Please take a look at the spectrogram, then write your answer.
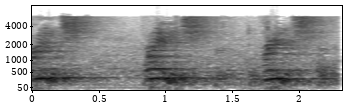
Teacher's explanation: you discover that CH is what is a voiceless sound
